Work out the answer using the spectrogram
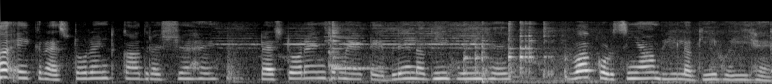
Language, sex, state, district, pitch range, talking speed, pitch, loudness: Hindi, female, Madhya Pradesh, Dhar, 240-275 Hz, 140 wpm, 260 Hz, -19 LUFS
